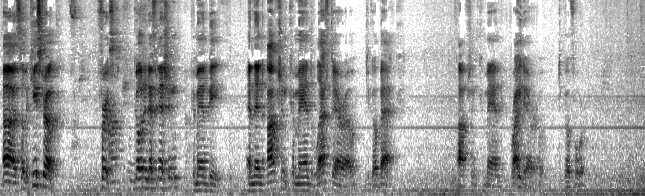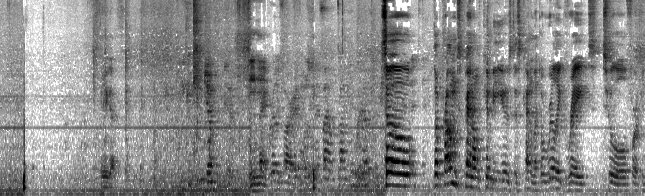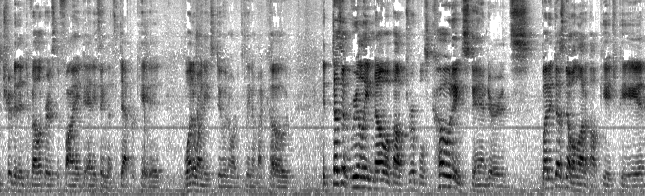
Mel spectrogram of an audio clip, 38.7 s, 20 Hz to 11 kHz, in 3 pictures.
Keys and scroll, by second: 10.9 alt+super+Right, 11.5 alt+super+Left.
